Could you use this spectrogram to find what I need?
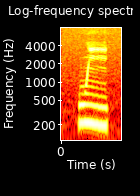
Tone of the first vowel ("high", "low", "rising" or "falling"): low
